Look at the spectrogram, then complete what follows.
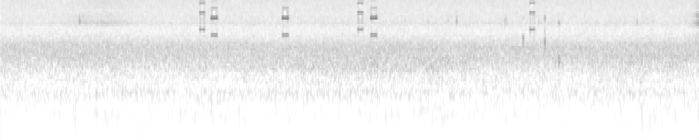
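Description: A Bottom Line Sidefinder fish finder's keypad beeps as its buttons are pressed: six short, high beeps, some in quick pairs, over a steady background hiss.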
